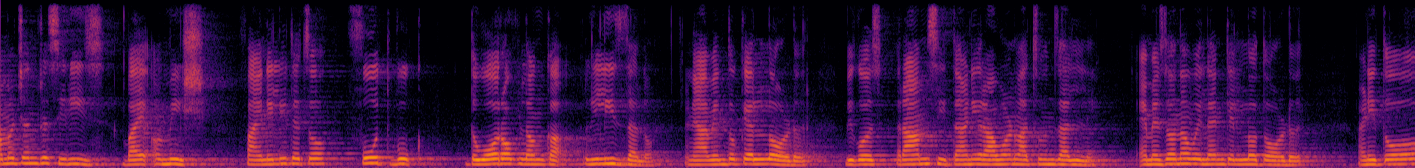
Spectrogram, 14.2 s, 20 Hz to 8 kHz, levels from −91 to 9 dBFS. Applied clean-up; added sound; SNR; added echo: none; none; none; none.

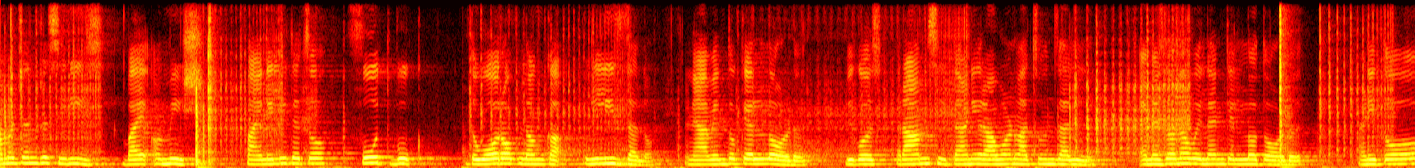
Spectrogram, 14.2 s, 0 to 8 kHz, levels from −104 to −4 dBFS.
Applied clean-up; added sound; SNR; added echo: none; Coin (dropping); 14 dB; none.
